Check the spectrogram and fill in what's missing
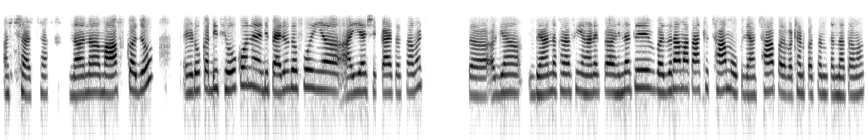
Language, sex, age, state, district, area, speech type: Sindhi, female, 18-30, Gujarat, Kutch, rural, conversation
